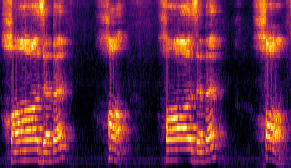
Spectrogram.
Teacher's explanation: बगैर होंठ गोल किए इसको मोटा करना है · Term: मोटा हर्फ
